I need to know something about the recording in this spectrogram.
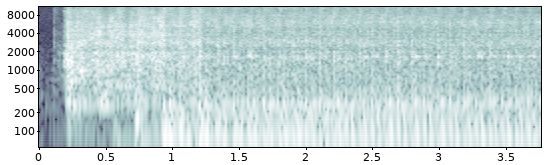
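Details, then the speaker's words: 1980 Moto Guzzi Le Mans Mk2 850cc V-twin, restored, about 20,600 miles, cold start with both fuel taps on and a little choke: starter spins briefly, engine catches at once and settles into a steady, even idle. Normal cold start. "Beautiful. Turn that off before it runs out of fuel. But how good does that sound, folks? How good does that sound?"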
